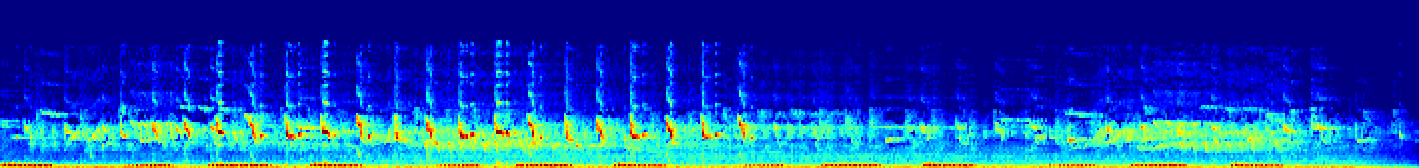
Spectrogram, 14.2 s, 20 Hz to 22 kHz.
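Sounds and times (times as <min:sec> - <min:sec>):
European turtle dove giving short low rolling purrs: 0:00.0 - 0:12.9
small birds chirping and twittering: 0:00.0 - 0:14.1.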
